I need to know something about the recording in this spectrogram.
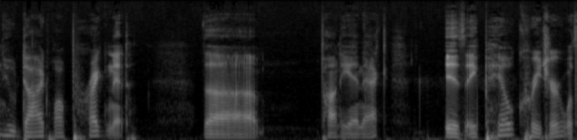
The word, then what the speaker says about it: Pontianak: a story of a pontiac i'm i'm so sorry if i'm pronouncing that wrong you but it's almost have it it's pontianak pontian there we go uh it's an indonesian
